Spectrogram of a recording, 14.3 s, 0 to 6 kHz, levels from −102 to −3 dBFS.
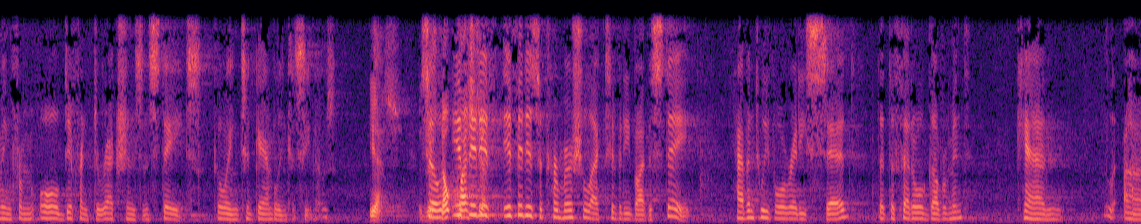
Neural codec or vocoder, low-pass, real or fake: none; 5.4 kHz; real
